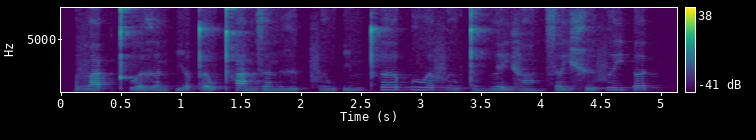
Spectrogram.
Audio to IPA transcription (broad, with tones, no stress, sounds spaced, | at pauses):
v a˨˩ k̚ t̪ʰ ṵ˧˨ ə̯ ɣ ə˧˩ n ʔ ḭ˧˨ ə̯ t̪ ə̰˧˥ w t̪ʰ a˧˩ n z ə˧˩ n ɣ ɨ˨˩ p̚ f ə̤˨˩ w ʔ i˨˦ m t̪ʰ əː˦˥ p̚ ɣ u˧ ə̯ f ə̤˨˩ w t̪ ə̤˨˩ n l ḛ˧˨ j v a̤˨˩ n s ə˧ j x ɨ̰˧˥ f ɨ˧ j ʔ ə˦˥ t̚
